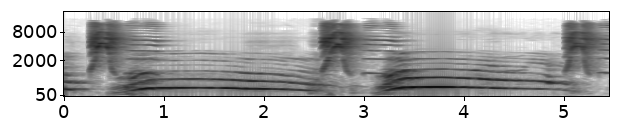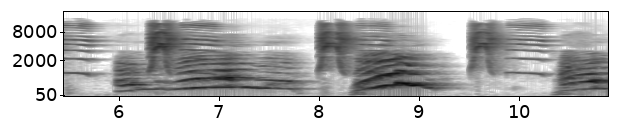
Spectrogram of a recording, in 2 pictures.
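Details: Siberian Husky howling along indoors to a squeaking toy rubber chicken: long wavering howls that rise then fall, alternating with sharp, bright squeaks of the toy about every two to three seconds.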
